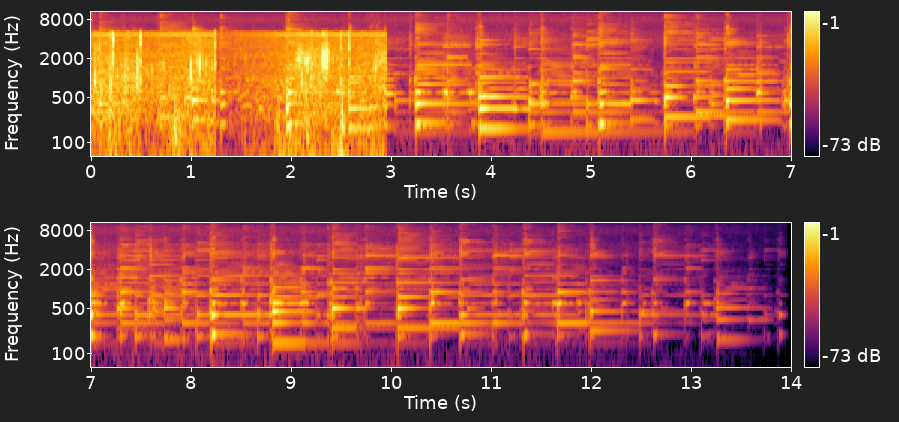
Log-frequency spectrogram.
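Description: Banjo music, quick plucked notes, fading out near the end. For about the first three seconds a rushing noise lies over it, then the banjo is heard alone.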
